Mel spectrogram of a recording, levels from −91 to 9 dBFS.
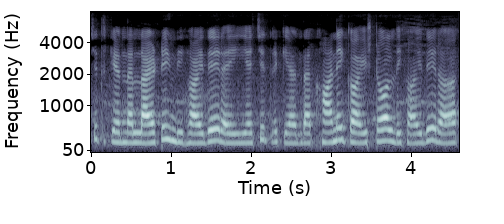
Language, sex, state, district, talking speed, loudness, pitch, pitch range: Hindi, female, Madhya Pradesh, Katni, 235 wpm, -16 LUFS, 215 Hz, 205-245 Hz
